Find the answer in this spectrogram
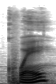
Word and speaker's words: quay: Speaking of which, now that you say that, It's pronounced quay. Say it with me now. With a Q. Quay. Quay. Not what? key. I don't know who says key. It's quay. it is indeed quay.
